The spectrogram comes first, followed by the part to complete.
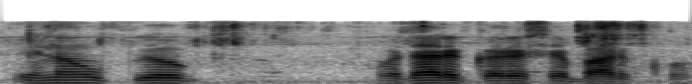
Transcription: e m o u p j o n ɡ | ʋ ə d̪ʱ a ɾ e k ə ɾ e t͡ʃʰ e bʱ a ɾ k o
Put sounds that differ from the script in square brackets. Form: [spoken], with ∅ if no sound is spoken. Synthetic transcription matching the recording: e [n] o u p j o [∅] ɡ | ʋ ə d̪ʱ a ɾ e k ə ɾ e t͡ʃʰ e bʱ a ɾ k o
